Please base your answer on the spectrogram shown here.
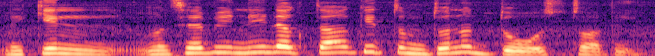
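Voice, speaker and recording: A woman's voice: fairly high pitch, expressive, normal speed, mellow, a little hiss or hum, voice pushed up, lightly acted. A woman voicing a middle-aged mother who keeps questioning, tacking on nagging tag questions. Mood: probing.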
